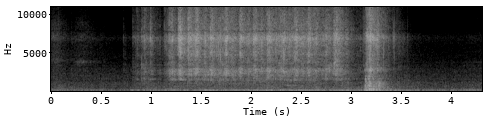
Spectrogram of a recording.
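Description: Small hard objects rattle as they are shaken in hands.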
